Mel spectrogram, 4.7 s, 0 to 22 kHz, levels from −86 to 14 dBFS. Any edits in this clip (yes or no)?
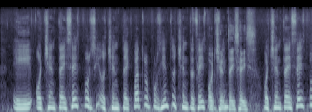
no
